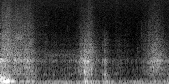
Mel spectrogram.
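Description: Hands rummaging through the contents of an opened subscription box: soft rustles and scrapes of items being felt and shifted.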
